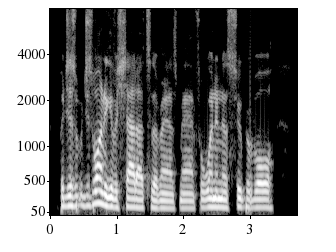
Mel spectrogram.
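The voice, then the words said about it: Hoarse, worn-out voice. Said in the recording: “I don't know if you can tell my voice. My voice is gone.”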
